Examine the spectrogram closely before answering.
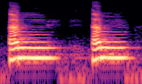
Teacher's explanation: جزء شفوي وهو انطباق الشفتين على بعضهما، ويصاحب ذلك غنة من الخيشوم. مجموع هذين العملين يشكل حرف الميم. · نصف الميم الشفوي في الحقيقة شديد، لكن النصف الخيشومي قابل للمط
